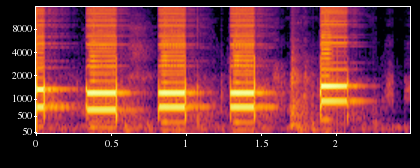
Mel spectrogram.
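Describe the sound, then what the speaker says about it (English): Five loud telephone keypad tones are pressed one by one to enter a conference meeting access code, each a short steady two-pitch beep separated by brief pauses. "Please enter your access code followed by pound."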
